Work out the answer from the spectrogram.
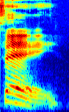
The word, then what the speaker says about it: ces: It's just say. It rhymes with the word say, right?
